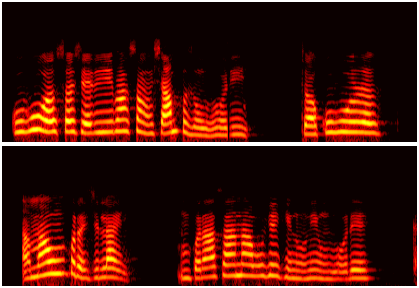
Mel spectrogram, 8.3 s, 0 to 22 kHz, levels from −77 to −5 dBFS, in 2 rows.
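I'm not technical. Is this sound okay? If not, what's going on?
No, there's a brief fault: a lost AMR speech frame at about 2.25 to 2.32 s. The phone decoder briefly patched over missing data, causing a short dip or warble consistent with one dropped frame.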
